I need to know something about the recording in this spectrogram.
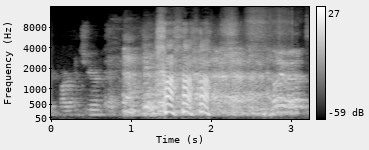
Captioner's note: students laugh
